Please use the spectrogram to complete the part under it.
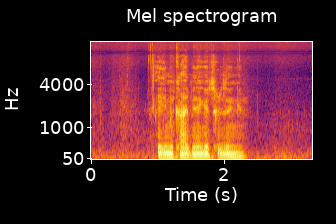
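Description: A man speaks softly and closely.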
